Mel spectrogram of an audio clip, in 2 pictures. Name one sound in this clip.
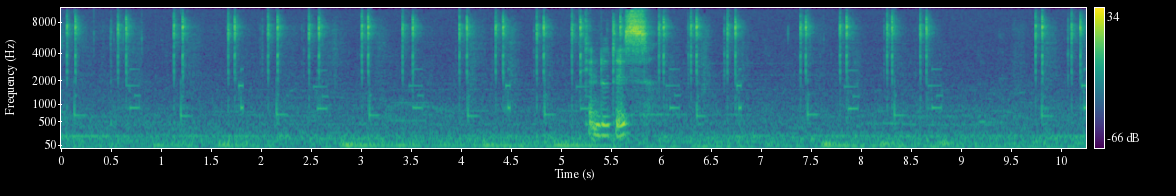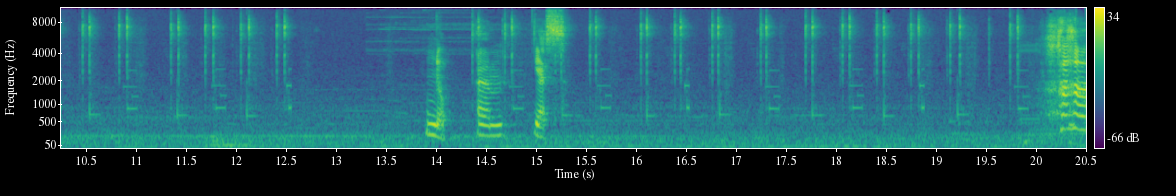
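Short, soft clicks sound again and again as puzzle pieces are moved.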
